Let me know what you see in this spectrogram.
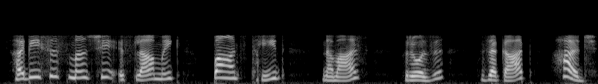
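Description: Speech over a narrowband call path, with nothing above 4 kHz, which fits G.711 mu-law. At 2.58 s there's a skip ahead: roughly a second of audio gets dropped with no fill, so playback jumps straight forward. From 4.69 s to the end, a jitter buffer speed-up trims pitch periods, around 70 ms in total, so the speech runs about 6% faster at unchanged pitch.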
